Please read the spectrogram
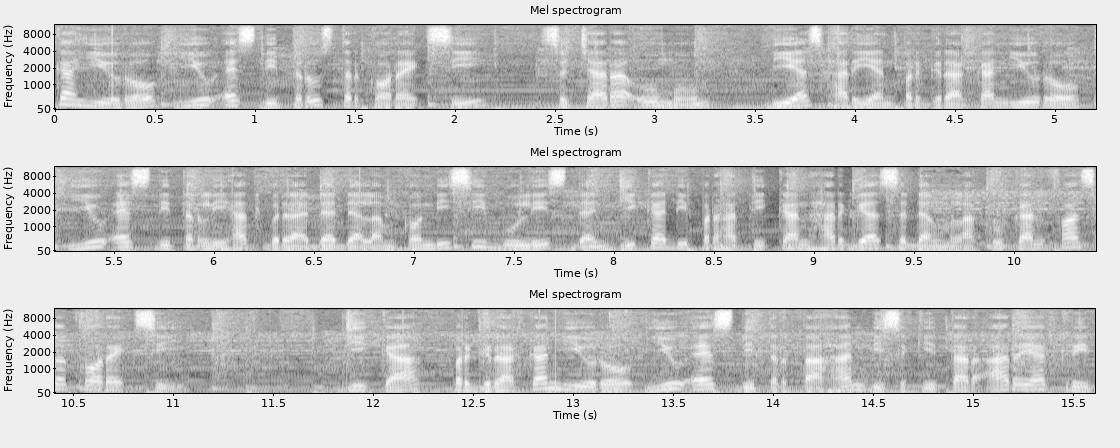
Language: Indonesian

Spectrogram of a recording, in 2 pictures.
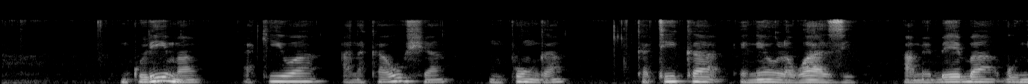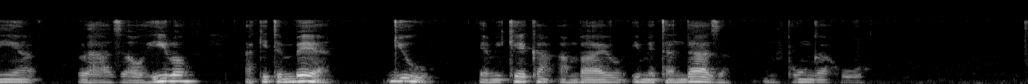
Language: Swahili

